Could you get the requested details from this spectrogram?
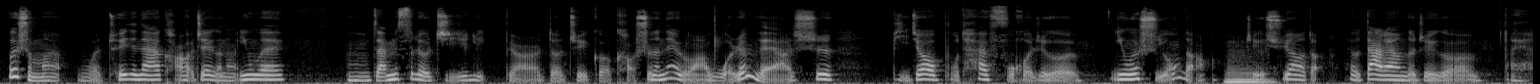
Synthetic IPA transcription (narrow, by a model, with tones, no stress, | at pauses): we˥˩ɪʂə˧˥nmə˧wɔ̰˨˩t̪ʰwe˥ɪt͡ɕɛ˥˧nt̪a˥˩t͡ɕja˥kʰʊkʰɑ˨˩ʈ͡ʂɤ˥˩ɡə˩nə˩ʔi˥nwe˥˩ɪ | n̩˥˩t͡sa˧˥mə˧nsɹ̩˥˩ljo˧˥ʊt͡ɕḭ˧˥lḭ˨˩pjɑ̰˧˥d̪ə̰˧ʈ͡ʂɤ̰˥˩ɡə˩kʰɑ˨˩ʊʂɻ̩˥˩d̪ə˩ne˥˩ɪɻʊ̰˧˥ŋɐ̰˧wɔ˨˩ɻə˥˩nwḛ˧˥ɪa̰˧ʂɻ̩˥˩ | pi˨˩t͡ɕjɑ˥˩ʊpu˧˥t̪ʰa˥˩ɪfu˧˥xɤ̰˧˥ʈ͡ʂɤ̰˥˩ɡə̰˩i˥nwə˧˥nʂɻ̩˨˩jʊ̰˥˩ŋd̪ə̰˩ʈ͡ʂɤ˥˩ɡə˩ɕy˥jɑ˥˩ʊd̪ə̰˩xa˧˥jo˨˩ʊt̪a˥˧ljɑ˥˩ŋd̪ə˩ʈ͡ʂɤ˥˩ɡə̰˩a˥˩ɪ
